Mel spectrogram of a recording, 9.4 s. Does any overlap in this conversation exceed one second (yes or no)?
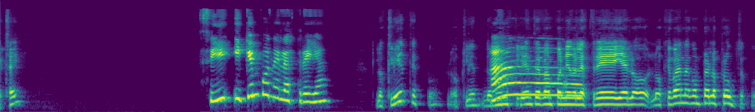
yes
